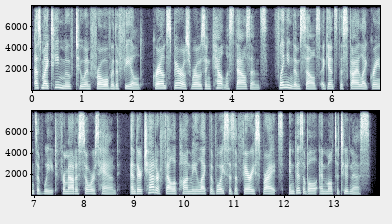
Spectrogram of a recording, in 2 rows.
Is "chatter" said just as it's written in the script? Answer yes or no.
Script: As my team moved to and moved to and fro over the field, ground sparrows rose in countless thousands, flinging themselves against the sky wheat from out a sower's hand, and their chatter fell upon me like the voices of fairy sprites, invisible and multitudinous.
yes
